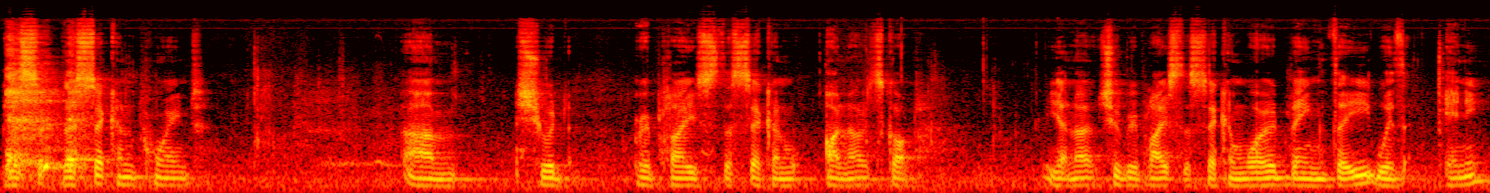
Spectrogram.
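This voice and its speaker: An Australian man, a councillor moving a motion at a formal meeting, speaking haltingly with many fillers and restarts. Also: lowish voice, little pitch movement, fairly bright tone, slight background noise.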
